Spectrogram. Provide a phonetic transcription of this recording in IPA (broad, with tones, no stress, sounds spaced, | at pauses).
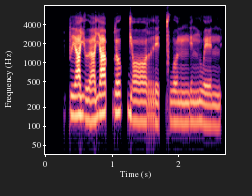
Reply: p i˦˥ a̯ j ɯ˩˦ a̯ j a˦˥ p̚ l o˦˥ k̚ j ɔː˧ r i˨˩ t̚ k w o˧ n ŋ i˦˥ n w e˧ n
